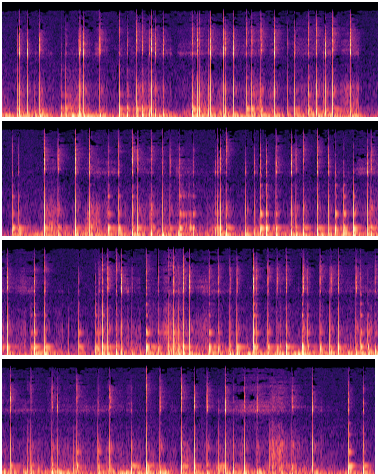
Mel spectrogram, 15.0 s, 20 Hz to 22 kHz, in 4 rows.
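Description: Long fingernails tap rapidly on an upturned, hollow, empty coconut shell bowl. The result is a steady stream of short, dry clicking taps with a faint hollow tone around 300 Hz and bright clicky edges, each dying away almost at once.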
